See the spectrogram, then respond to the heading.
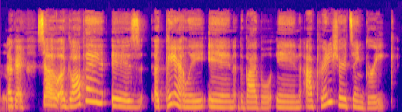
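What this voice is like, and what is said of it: Raspy, hoarse smoker-like voice. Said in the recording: “you sound like a dang. ... 50-year-old smoker or something. ... sorry for my voice”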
